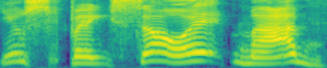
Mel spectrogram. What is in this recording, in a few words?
"yes sir", Madchester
